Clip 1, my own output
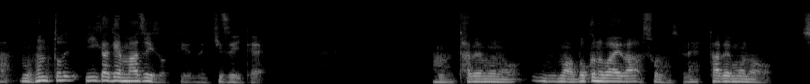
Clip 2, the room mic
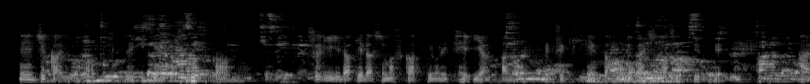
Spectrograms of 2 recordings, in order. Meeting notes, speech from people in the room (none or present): present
